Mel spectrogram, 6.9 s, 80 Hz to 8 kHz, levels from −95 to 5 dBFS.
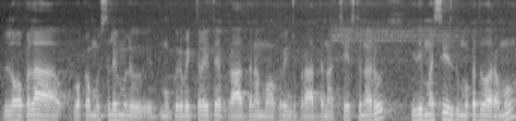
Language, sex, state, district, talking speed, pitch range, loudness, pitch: Telugu, male, Andhra Pradesh, Manyam, 105 wpm, 110-120 Hz, -17 LUFS, 115 Hz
